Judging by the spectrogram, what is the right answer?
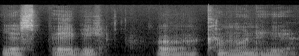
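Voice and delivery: deep, wide, relaxed, low and easy voice.

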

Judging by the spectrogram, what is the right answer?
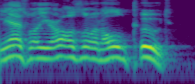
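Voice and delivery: man yelling loudly. Speaker retells a man yelling at him after a cart tap, retelling a man yelling. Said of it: "he starts yelling at me".

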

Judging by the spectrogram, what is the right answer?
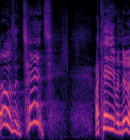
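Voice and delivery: winded, out of breath, high panting voice. After trying the Rotobrush by hand, the speaker reacts, out of breath. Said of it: "I'm out of breath".

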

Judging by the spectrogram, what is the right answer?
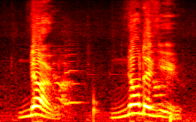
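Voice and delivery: very slow, loud, emphatic, drawn-out shouting. Cooking with teammates who order everything but olives: shouting at the olives. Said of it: "Why are you shouting at the olives?".

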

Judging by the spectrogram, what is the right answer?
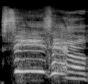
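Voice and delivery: very high, shrill, screeching yell. Narrator voicing Meepo whirling around on seeing the player stride in, Meepo yelling. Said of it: "and yells".

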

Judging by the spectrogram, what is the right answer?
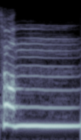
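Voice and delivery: playful, high-pitched, loud shout.

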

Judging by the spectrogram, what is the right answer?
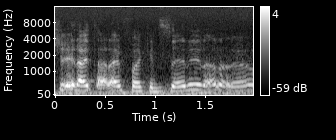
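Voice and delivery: flustered delivery in a high-pitched voice.

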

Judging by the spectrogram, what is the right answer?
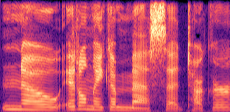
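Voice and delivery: ordinary delivery

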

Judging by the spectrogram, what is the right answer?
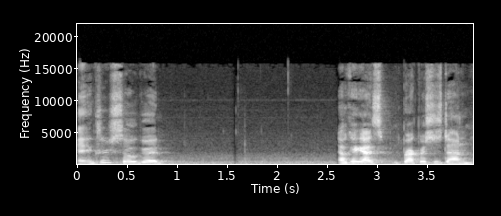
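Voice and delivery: speaking while chewing, mouth full. Finishing breakfast before getting to work, talking with mouth full. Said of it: "My mouth is still full".

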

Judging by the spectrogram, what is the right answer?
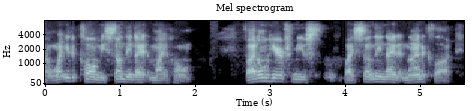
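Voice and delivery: plain

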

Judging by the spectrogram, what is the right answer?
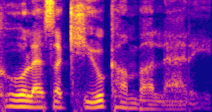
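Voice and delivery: soft-spoken, low, quiet menacing tone. Retelling what a tree said in a story, mock-menacing tree voice. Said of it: "Why are you saying it all menacing like that?".

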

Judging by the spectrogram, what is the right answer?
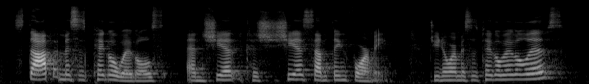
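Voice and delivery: ordinary delivery

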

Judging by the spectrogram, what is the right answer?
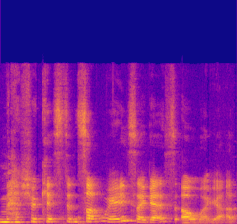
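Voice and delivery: laughing while talking. Explaining why she is making a video, laughing while talking. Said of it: "why am I laughing?".

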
